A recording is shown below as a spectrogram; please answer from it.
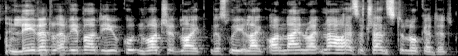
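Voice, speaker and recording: A high-pitched, creaky, slightly bright voice belongs to a German livestream host with a German accent, who talks fast with fairly even intonation. He rambles casually and a bit drowsily while showing photos from a tablet slideshow indoors.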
